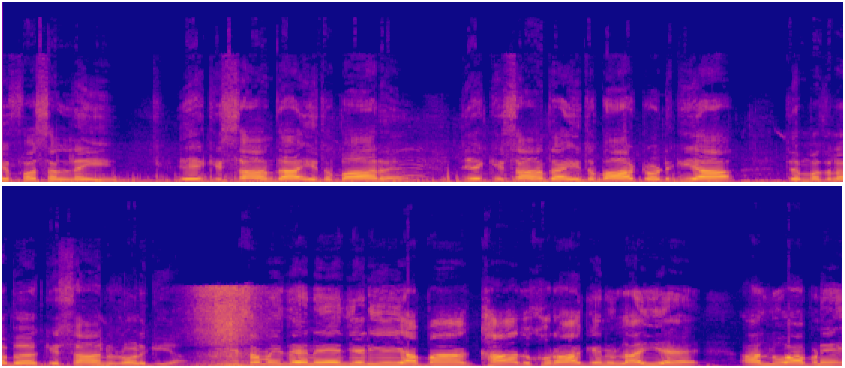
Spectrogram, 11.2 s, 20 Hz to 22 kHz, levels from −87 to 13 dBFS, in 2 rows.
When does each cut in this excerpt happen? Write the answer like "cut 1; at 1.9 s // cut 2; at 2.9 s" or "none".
cut 1; at 6.9 s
